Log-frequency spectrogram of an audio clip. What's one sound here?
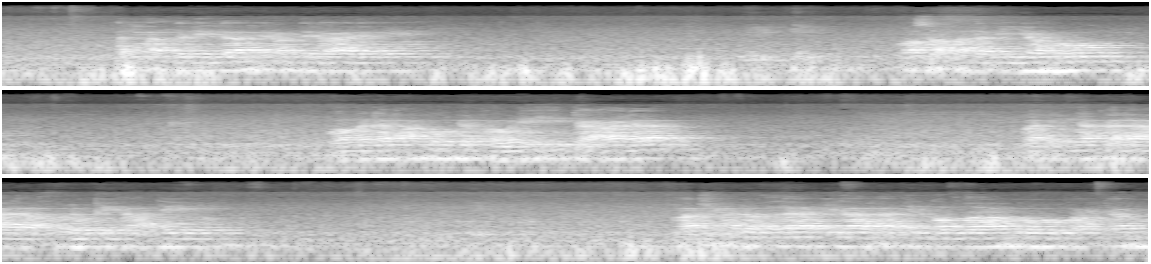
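A man preaches loudly through a microphone in a large echoing hall, in bursts with pauses between them.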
